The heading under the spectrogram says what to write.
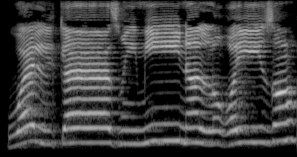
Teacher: वल का काफ के ऊपर खड़ी हरकत है, तो हम इसे 2 या 3 हरकत के बराबर खींचेंगे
